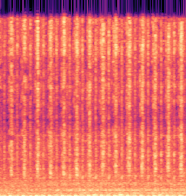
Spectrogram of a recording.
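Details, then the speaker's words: Walker mower twin engine, previously helicoil-repaired, idled down: rough idle with a sharp chuffing puff on each firing pulse; an exhaust leak is suspected, possibly internal engine trouble, not confirmed. "Sounds like there's an exhaust leak. That's what it sounds like. Exhaust leak somewhere."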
